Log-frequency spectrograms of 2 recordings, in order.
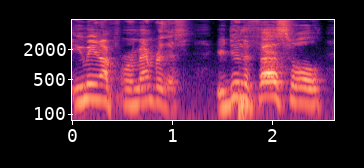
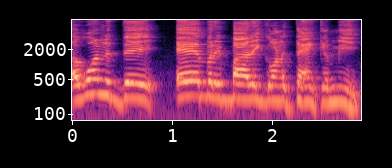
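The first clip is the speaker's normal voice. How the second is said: slow, put-on, fake Italian accent; 2 semitones higher than usual. Showing how people always mimic Italians, fake Italian accent. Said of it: "people do a fake Italian accent".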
